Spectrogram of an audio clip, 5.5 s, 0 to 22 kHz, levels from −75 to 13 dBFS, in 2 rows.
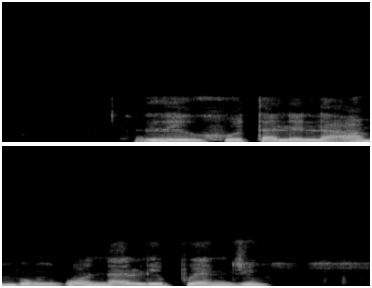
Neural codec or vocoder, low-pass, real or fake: codec, 16 kHz, 8 kbps, FreqCodec, smaller model; 7.2 kHz; fake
